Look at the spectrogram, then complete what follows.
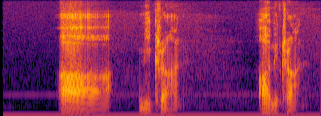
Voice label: "omikron", ntgreek alphabet

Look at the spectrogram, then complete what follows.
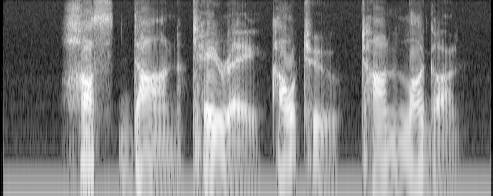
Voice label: drill, ntgreek

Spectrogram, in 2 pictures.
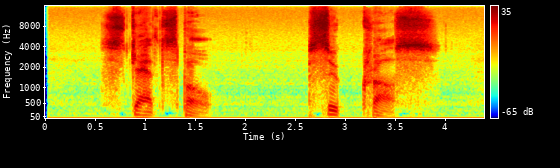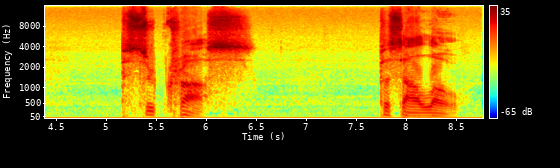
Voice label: drill, ntgreek

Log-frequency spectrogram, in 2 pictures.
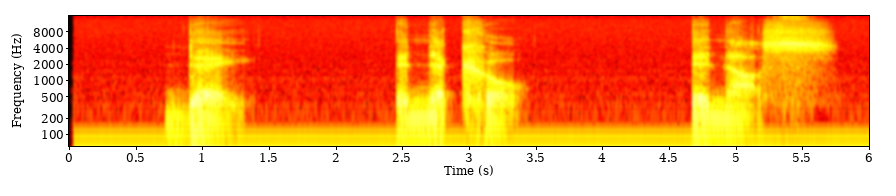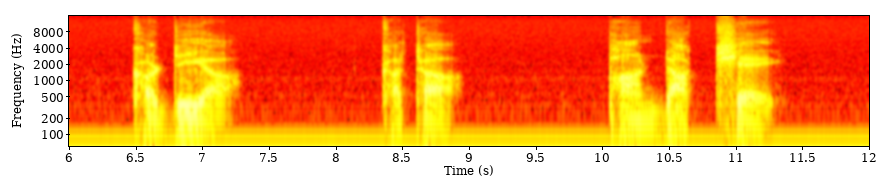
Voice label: drill, ntgreek

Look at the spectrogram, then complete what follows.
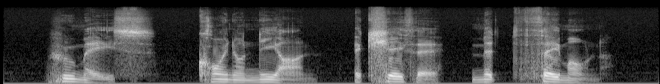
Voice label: drill, ntgreek

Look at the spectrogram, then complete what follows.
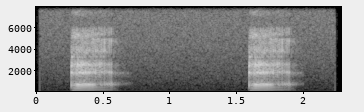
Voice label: alpha short, ntgreek phoneme

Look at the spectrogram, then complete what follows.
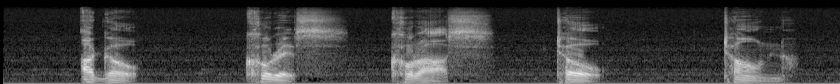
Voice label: drill, ntgreek

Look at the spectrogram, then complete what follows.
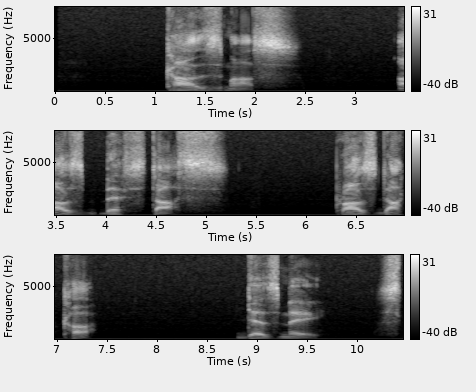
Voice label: drill, ntgreek

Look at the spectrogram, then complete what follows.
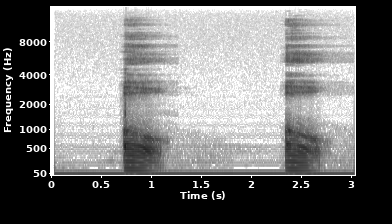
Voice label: omega, ntgreek alphabet phoneme

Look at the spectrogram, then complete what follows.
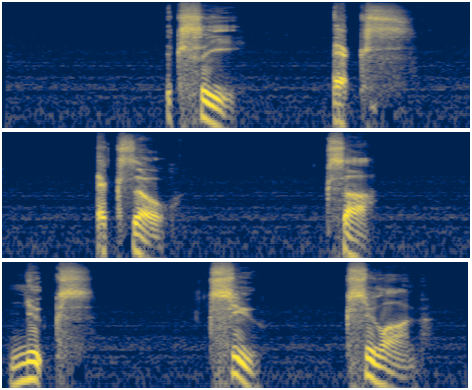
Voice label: drill, ntgreek

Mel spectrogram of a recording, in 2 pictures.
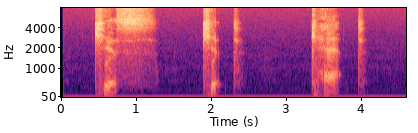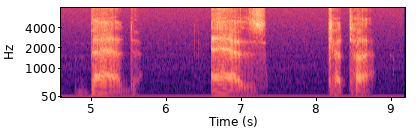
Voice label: drill, ntgreek

